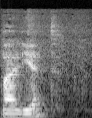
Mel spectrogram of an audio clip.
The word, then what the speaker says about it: балет: Nous allons écrire le mot ballet. B, A, L, Y, T, avec une accentuation finale, ce qui réduit d'autant notre A, qui va se prononcer comme un petit E.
